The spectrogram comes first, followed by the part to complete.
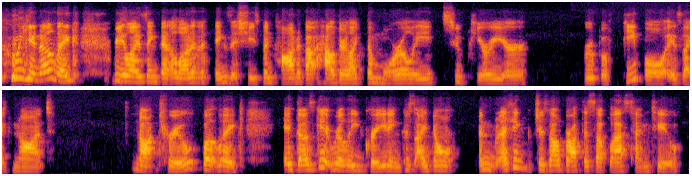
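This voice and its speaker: A woman's voice: fairly low pitch, fairly bright tone, lo-fi sound. A woman chatting casually in a book discussion, thinking aloud in a hesitant way.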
